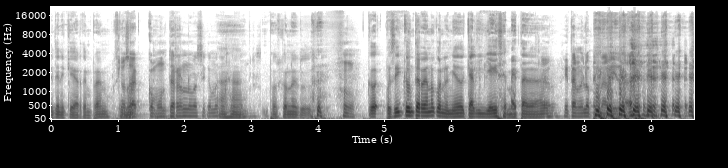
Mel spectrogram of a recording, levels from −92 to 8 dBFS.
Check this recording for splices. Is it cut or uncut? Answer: cut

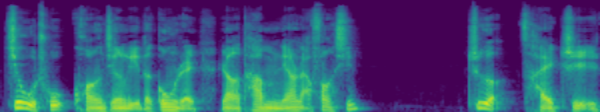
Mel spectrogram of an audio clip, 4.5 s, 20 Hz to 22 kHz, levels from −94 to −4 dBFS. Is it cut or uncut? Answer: uncut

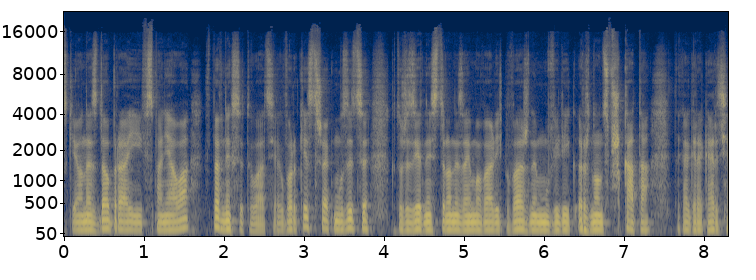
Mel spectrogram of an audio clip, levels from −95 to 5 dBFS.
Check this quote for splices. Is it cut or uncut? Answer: cut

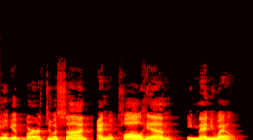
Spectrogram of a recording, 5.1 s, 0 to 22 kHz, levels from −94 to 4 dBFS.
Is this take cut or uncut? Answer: cut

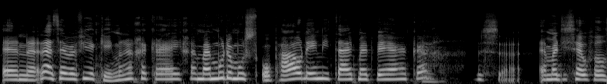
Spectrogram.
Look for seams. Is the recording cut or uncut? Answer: uncut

